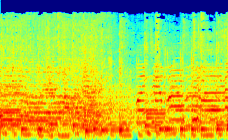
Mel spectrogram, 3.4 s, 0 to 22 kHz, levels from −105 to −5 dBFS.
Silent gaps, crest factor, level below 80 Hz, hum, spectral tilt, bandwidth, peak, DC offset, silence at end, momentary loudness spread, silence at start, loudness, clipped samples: none; 14 dB; -44 dBFS; none; -4 dB/octave; 16.5 kHz; -2 dBFS; under 0.1%; 0 s; 3 LU; 0 s; -16 LUFS; under 0.1%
